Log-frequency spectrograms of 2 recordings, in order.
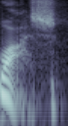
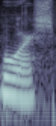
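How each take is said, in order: First: The word is said the standard way. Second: The word is said the rural country way. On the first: The speaker calls it right. "It's wash" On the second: The speaker calls it wrong. "hurts me even to say the word wash because I no, we just don't say that"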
